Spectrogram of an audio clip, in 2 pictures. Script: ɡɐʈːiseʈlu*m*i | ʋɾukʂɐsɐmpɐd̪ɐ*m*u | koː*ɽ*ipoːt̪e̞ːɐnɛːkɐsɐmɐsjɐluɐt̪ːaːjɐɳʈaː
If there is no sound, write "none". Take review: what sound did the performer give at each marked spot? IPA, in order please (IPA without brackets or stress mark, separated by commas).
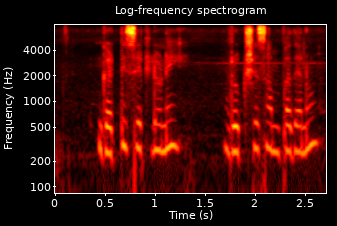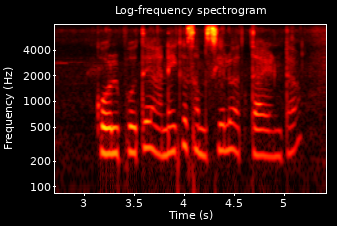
n, n, l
